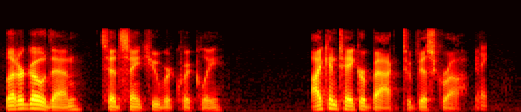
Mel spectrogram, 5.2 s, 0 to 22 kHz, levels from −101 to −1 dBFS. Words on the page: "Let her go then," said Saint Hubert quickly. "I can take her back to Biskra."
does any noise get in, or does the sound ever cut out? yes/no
yes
